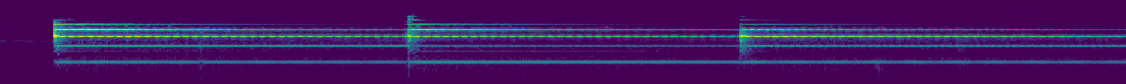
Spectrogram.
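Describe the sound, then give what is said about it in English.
Three strikes of a meditation bell at the start of a loving-kindness meditation session. Each strike gives a bright, ringing tone that sustains and slowly fades before the next, with no talk. “I will just sound the bell for us to get started.”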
